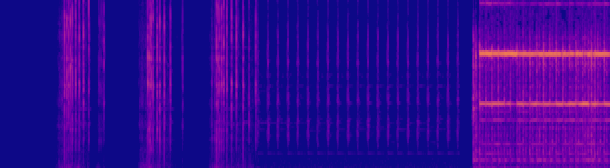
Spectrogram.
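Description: Sound effect of a clockwork timer: three short bursts of ratcheting clicks as it is wound, then fast, even ticking for about two seconds, then a loud, steady bell ringing from a little before the end.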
